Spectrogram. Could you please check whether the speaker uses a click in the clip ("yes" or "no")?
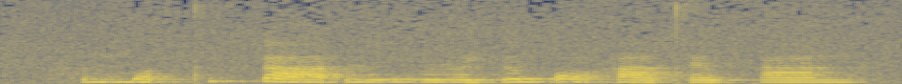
no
